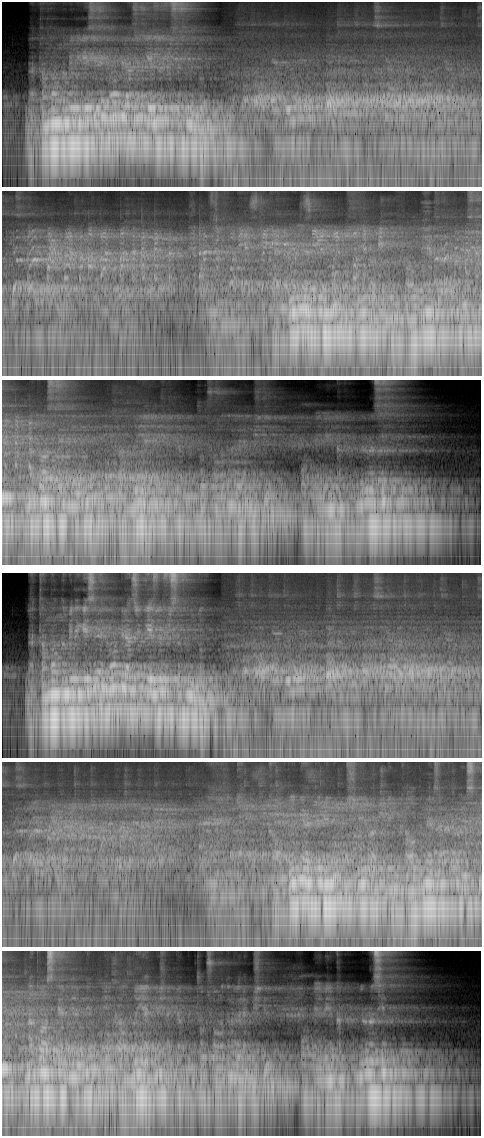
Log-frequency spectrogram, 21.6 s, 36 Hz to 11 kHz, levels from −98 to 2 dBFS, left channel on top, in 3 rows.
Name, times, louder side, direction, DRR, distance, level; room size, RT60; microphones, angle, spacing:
voice 1, 0.3-3.1 10.2-20.2, right 2 dB, 85° right, 0 dB, 3.5 m, -27 dB
sound 1, 3.3-16.7, right 1 dB, 45° right, 3.8 m, -37 dB
voice 2, 4.0-9.2 18.9-19.2, right 1 dB, 15° right, -4 dB, 4.3 m, -38 dB
Laughter, 7.2-14.9, left 3 dB, 75° left, 3.7 m, -33 dB
28.0 x 26.0 x 6.9 m, 2.8 s
head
